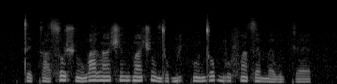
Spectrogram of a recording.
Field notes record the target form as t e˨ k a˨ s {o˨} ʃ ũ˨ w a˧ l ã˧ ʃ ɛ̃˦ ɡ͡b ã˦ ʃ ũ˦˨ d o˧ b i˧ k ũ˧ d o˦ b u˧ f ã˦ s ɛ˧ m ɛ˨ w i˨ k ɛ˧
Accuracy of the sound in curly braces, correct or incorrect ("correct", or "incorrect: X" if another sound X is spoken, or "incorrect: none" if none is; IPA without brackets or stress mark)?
incorrect: o˧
